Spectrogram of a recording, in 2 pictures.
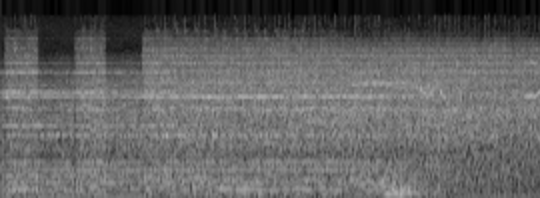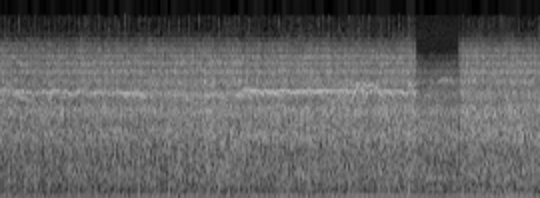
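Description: A jazz band holds its final chord, which ends about four seconds in. A studio audience then applauds, with a long, wavering high whistle over the clapping.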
